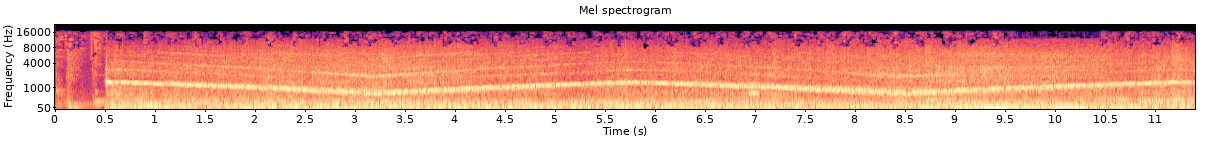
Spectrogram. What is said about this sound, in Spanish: Era el momento en el que el furgón de la Policía Nacional llegaba hasta la sección de la audiencia provincial, en concreto, bueno, pues hasta los juzgados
